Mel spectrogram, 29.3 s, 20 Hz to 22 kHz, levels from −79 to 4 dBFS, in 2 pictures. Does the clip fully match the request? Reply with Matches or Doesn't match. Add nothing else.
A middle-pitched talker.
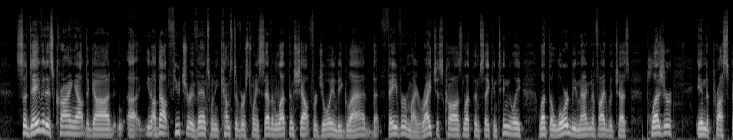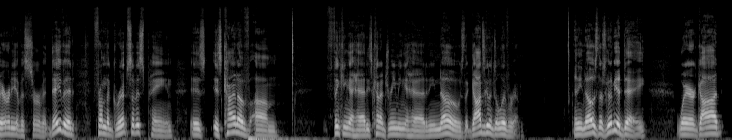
Doesn't match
